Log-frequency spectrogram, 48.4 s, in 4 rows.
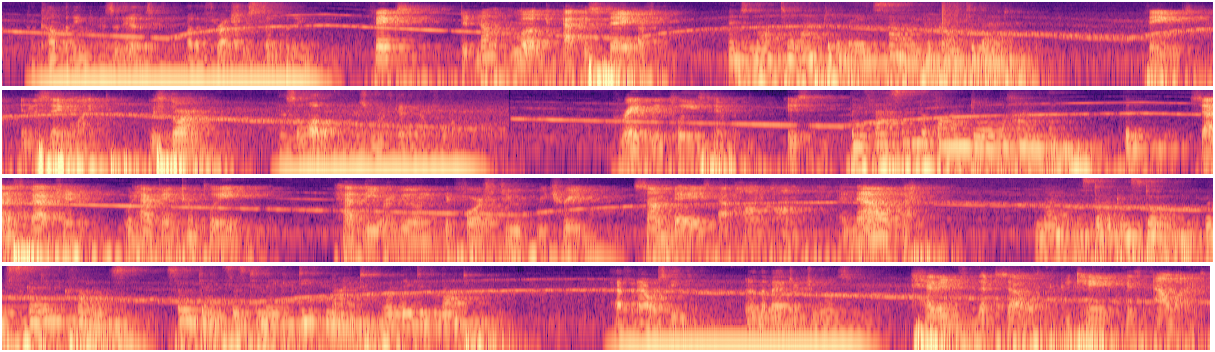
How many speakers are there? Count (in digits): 3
